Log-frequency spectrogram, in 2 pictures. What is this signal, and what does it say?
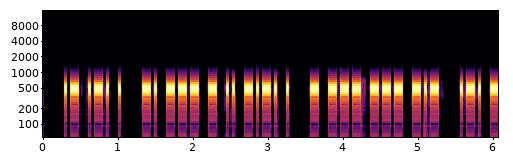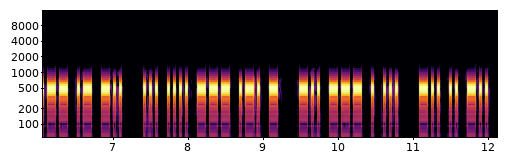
Morse code, heard as a keyed tone, about 30 wpm, 500 Hz. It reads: ARE NOTICE TOOK ROAD SHORT DOES DID
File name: 632 Words 30WPM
